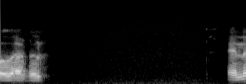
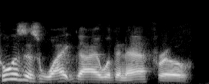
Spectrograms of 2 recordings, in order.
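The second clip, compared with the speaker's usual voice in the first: ordinary talk, nothing marked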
